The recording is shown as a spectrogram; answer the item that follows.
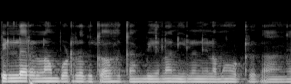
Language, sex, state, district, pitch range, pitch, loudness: Tamil, male, Tamil Nadu, Kanyakumari, 125-135 Hz, 130 Hz, -17 LUFS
